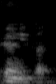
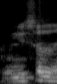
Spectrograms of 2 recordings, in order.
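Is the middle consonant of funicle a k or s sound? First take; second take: k; s. First: The middle consonant is a k sound. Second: The middle consonant is an s sound. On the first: The speaker calls it right. "फ्यूनिकल बोलेंगे ना" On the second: The speaker calls it wrong. "फ्यूनिसल नहीं"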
